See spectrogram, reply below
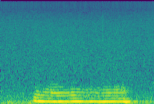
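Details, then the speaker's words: Snoring from a tired pet or companion named Boo, heard during a gentle yoga session with talk over it; snoring. "Boo, are you so tired? Can you hear her? You're snoring, Boo. That's so cute."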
